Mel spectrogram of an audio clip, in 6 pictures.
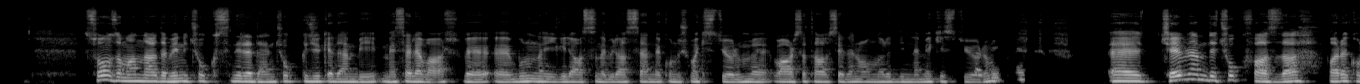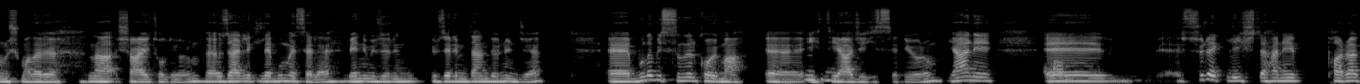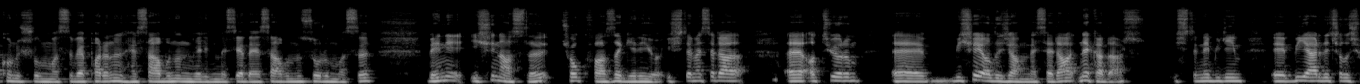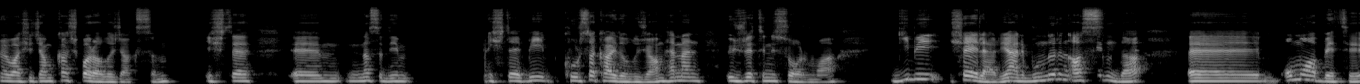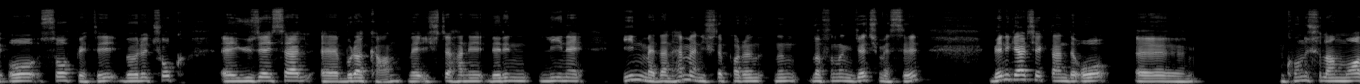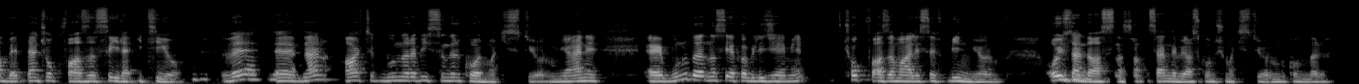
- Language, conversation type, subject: Turkish, advice, Ailemle veya arkadaşlarımla para konularında nasıl sınır koyabilirim?
- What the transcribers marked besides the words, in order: other background noise; exhale; tapping; unintelligible speech; unintelligible speech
